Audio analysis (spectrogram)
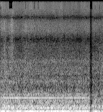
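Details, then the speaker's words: Dryer running after disassembly and maintenance for a noise complaint: even, steady low hum with faint constant tone, no scraping, squealing or thumping; odd sound gone, normal running. "everything's back together dryer is running and that odd sound that we heard is now gone so the jar just needed maintenance"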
